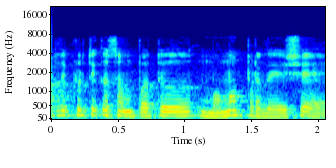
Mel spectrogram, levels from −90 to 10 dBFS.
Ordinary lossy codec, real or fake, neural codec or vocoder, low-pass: none; real; none; 7.2 kHz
